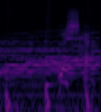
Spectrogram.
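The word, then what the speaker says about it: Ушка: The Y is pronounced. Ooh. The thing that looks like a W is she. And is sh. And the K and the A are both pronounced as in English. Ka.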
